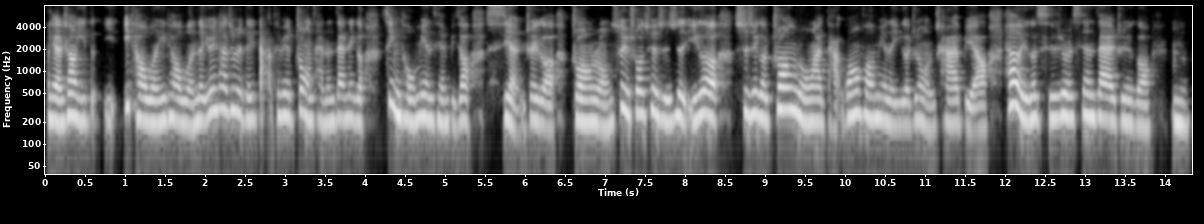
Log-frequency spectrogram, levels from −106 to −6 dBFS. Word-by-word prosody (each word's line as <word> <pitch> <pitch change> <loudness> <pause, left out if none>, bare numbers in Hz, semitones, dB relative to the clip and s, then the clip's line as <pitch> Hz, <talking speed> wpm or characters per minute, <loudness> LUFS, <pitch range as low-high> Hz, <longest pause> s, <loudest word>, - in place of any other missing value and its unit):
脸 210 -3 +4
上 245 +3 +5
一 210 -1 -4 0.2
一 - - -11
一 330 - +3
条 225 -6 +1
纹 200 -1 +2
一 - - +1
条 220 -2 0
纹 195 -1 -1
的， 210 - +1
因 225 - 0
为 285 - +1
它 300 -1 0
就 295 - -2
是 270 - -1
得 220 -2 -3
打 215 - +1
得 - - -9
特 245 - -5
别 245 -1 0
重， 240 -2 -1
才 210 -1 -8
能 200 +1 -3
在 225 0 0
那 225 0 -4
个 205 -1 -1 0.2
镜 325 -10 +3
头 210 -3 -1
面 225 0 0
前 205 -2 -3
比 195 - -8
较 210 0 -1 0.2
显 205 -9 -1
这 215 +4 -1
个 180 -4 -1 0.2
妆 205 -2 +2
容。 185 -1 -2
所 315 +11 0
以 275 - +3
说 265 +1 0
确 265 +1 0
实 210 -4 +1
是 235 0 +2
一 205 - -3
个 245 -3 +5 0.2
是 275 - -2
这 260 +1 +1
个 230 -2 +2
妆 300 +6 +4
容 220 -7 +2
啊， 205 0 +2
打 200 -3 -6
光 245 +3 +1
方 230 -3 +1
面 220 -2 -1
的 195 - -3
一 185 - -7
个 190 0 -3
这 205 +4 -7
种 180 -5 -5
差 195 +2 -1
别 185 -4 -3
啊， 170 +1 +1 0.2
还 335 - +4
有 345 - +8
一 225 - +4
个 220 +2 +2
其 220 0 -9
实 225 - -1
就 250 - +4
是 230 - +1
现 240 0 0
在 225 -3 +3
这 205 -1 -3
个， 175 -2 -3 0.3
嗯， 195 -3 -1
215 Hz, 320 characters per minute, -24 LUFS, 200-245 Hz, 0.3 s, 有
